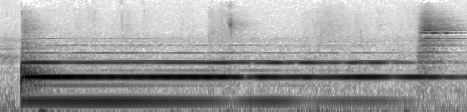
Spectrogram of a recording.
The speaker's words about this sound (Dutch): Miraculeus, hè, die gong.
